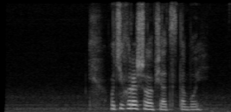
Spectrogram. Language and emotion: Russian, neutral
